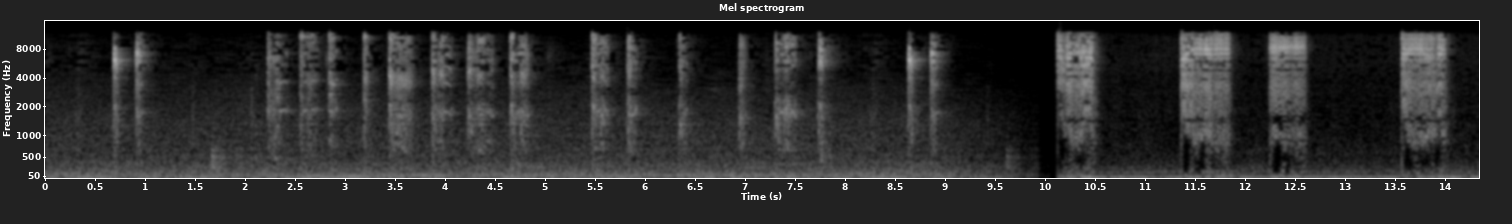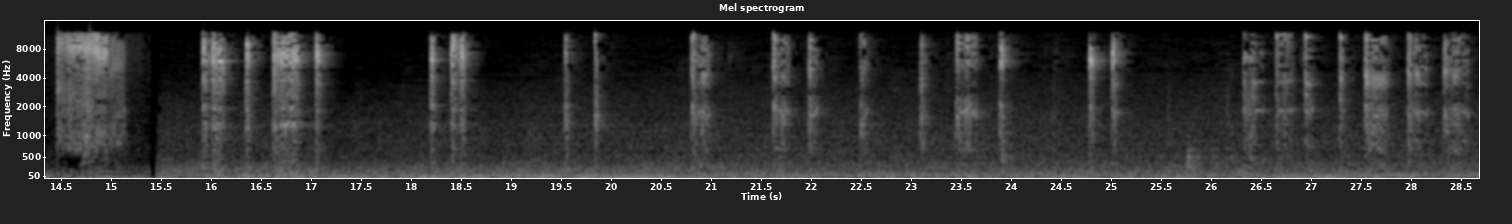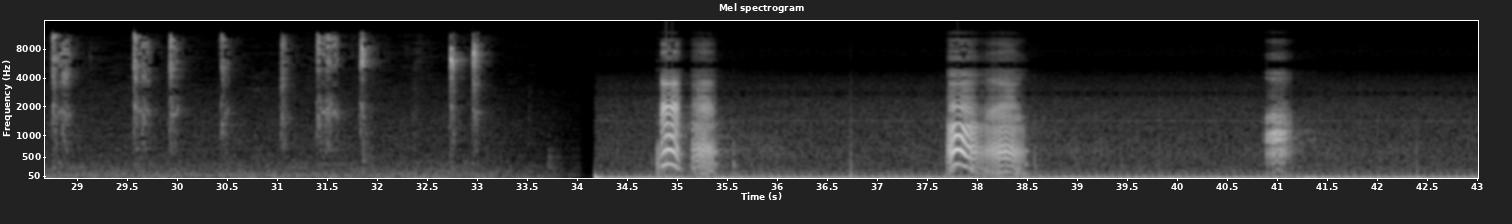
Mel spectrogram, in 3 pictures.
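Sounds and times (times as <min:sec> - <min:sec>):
hamster squeaking: 0:02.2 - 0:08.0, 0:10.1 - 0:10.6, 0:11.4 - 0:12.7, 0:13.6 - 0:15.2, 0:26.3 - 0:32.0
hamster hissing: 0:11.4 - 0:12.7, 0:13.6 - 0:15.2.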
